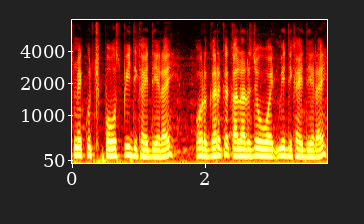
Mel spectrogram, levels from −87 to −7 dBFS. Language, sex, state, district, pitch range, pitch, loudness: Hindi, male, Arunachal Pradesh, Longding, 145-165 Hz, 155 Hz, -14 LUFS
